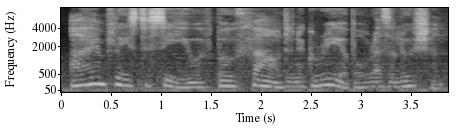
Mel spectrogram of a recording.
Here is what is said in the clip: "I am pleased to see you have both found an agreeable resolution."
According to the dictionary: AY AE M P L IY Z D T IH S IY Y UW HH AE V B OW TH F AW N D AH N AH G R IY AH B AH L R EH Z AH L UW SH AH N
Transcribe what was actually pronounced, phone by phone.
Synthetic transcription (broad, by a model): AY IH M P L IY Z T IH S IY Y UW V B OW TH F AW N D AH N AH G R IY AH B AH L R EH Z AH L UW SH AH N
